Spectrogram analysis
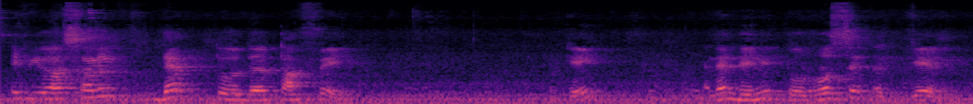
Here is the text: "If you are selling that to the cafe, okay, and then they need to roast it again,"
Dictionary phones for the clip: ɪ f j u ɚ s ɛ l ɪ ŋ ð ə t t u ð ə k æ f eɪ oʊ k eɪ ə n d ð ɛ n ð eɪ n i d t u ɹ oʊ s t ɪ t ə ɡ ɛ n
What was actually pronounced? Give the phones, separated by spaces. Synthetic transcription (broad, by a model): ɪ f j u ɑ s ɛ l ɪ ŋ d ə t t u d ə k æ f eɪ oʊ k eɪ ə n d ɛ n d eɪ n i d t u ɹ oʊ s ɪ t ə ɡ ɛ n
